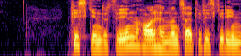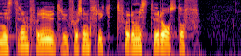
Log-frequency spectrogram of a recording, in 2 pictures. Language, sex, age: Norwegian, male, 21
